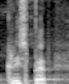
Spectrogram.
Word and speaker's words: CRISPR: Y fijaros que esta palabra CRISPR, que la tenemos que pronunciar en español con esta E muda que no tenemos, CRISPR, que está en boca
